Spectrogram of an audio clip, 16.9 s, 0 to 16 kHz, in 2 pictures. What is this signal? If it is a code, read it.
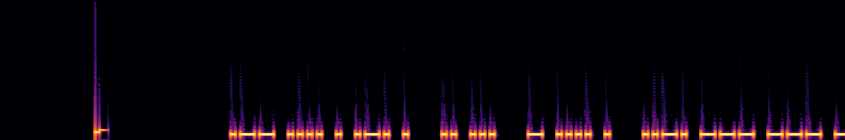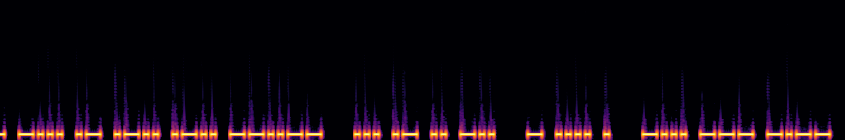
Morse code, heard as a keyed tone, about 25 wpm, 700 Hz. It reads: WHERE IS THE FOOTBALL, SAID THE BOY
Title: Sentences from Top 1600 Words 25wpm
